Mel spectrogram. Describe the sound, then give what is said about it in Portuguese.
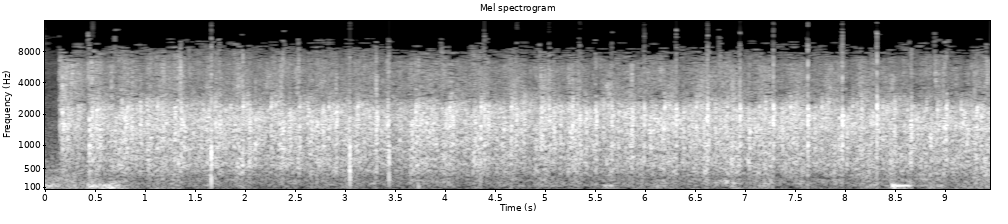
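A crowd gives strong applause at a swearing-in ceremony, with many hands clapping in a loud, dense, unbroken roar. It stays steady for nearly ten seconds with no voices over it. “eu peço um forte aplauso.”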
